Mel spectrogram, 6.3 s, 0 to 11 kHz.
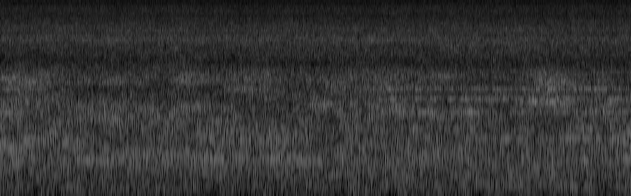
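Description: A green E5-series Shinkansen creeping at walking pace toward a parked E6-series train to couple up, giving off a steady running noise with a faint steady whine. Its nose has not reached the other train, so no coupling clunk is heard.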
